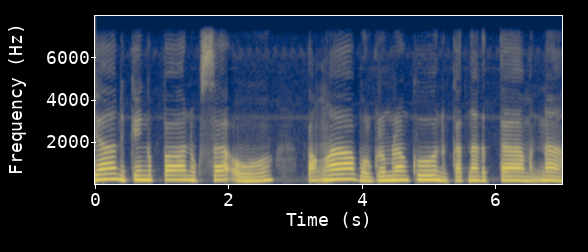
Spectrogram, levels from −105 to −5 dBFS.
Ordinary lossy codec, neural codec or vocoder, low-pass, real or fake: none; none; 7.2 kHz; real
